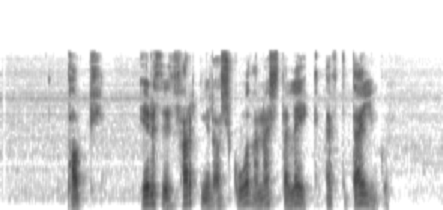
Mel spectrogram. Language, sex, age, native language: Icelandic, male, 40-49, Icelandic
